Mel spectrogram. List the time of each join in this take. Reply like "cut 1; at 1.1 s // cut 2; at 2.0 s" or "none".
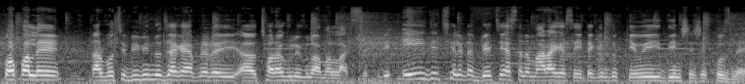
cut 1; at 3.6 s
